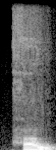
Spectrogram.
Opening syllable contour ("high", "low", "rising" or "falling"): rising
